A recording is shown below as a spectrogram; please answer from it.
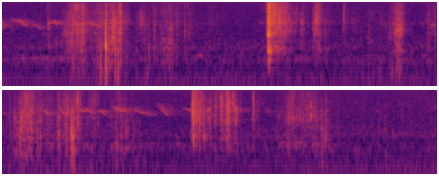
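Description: Bark-chip potting medium scooped with a plastic trowel and tipped into a clear plastic orchid pot: a series of short crunching, rattling scoops, one every second or two.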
